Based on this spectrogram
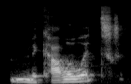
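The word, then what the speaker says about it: Michalowicz: slaughter this author's name it's Mike mallwitz I believe is how you pronounce it but it's called profit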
